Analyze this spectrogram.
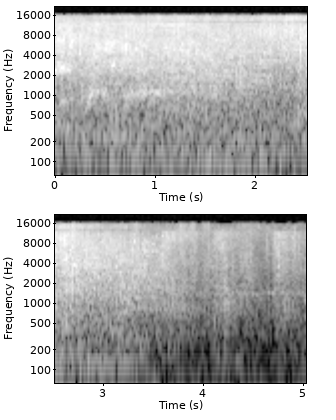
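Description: Wind blows steadily over snow.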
